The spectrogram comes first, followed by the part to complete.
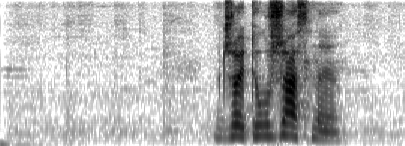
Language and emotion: Russian, angry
